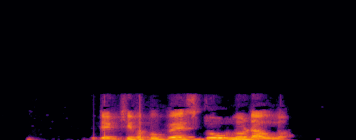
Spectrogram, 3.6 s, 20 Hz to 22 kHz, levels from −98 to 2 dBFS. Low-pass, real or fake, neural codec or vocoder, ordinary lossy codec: 7.2 kHz; real; none; MP3, 64 kbps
